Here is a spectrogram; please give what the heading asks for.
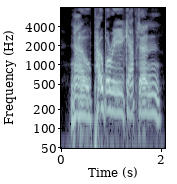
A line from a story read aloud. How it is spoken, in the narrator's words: roared Hugh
